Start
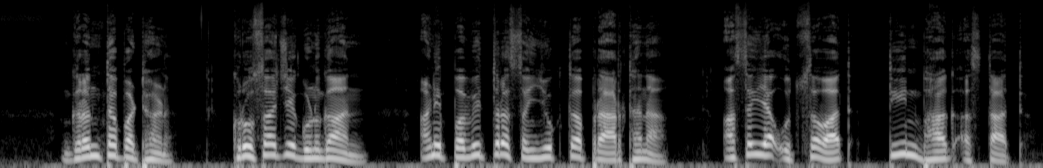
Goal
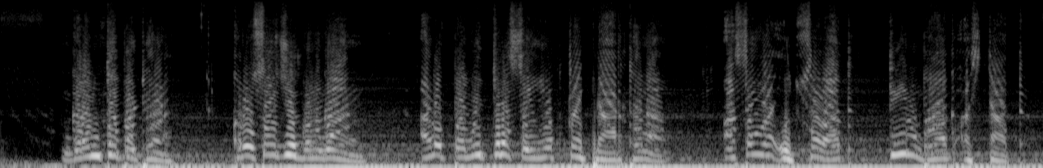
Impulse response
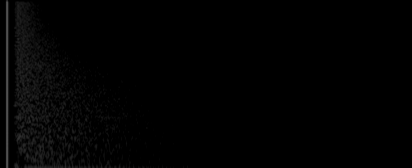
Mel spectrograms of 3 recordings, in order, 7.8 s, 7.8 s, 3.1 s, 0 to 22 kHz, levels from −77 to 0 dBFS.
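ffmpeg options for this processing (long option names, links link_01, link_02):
-filter_complex "[0:a]acrossover=split=330|3000[link_01][link_02][link_03];[link_02]acompressor=threshold=-22dB:ratio=6[link_04];[link_01][link_04][link_03]amix=inputs=3:normalize=0,asoftclip=type=tanh:threshold=-25dB,aphaser=in_gain=1:out_gain=1:delay=4.6:decay=0.69:speed=0.68:type=triangular,asplit=2[link_05][link_06];[1:a]atrim=start_sample=2205,lowshelf=frequency=290:gain=11[link_07];[link_06][link_07]afir=irnorm=-1:irlink=0,volume=-15dB[link_08];[link_05][link_08]amix=inputs=2:normalize=0"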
